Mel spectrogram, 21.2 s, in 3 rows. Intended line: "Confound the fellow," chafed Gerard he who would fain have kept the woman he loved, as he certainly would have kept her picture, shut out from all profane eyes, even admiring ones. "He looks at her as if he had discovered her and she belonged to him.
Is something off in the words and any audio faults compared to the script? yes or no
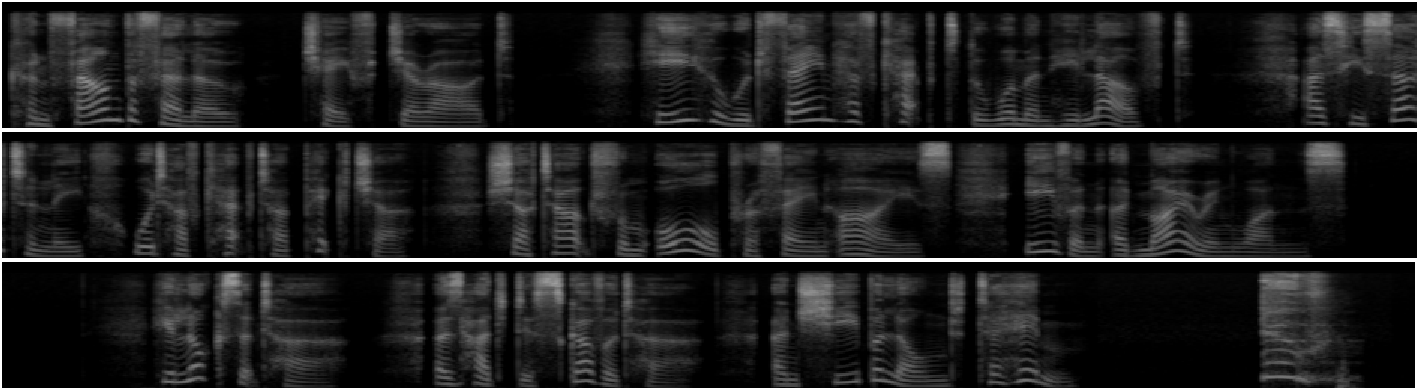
yes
